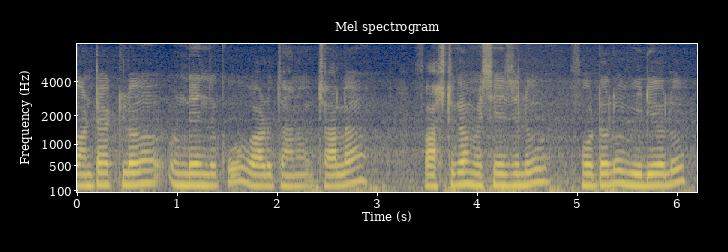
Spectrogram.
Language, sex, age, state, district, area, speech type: Telugu, male, 18-30, Telangana, Komaram Bheem, urban, spontaneous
